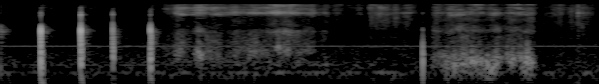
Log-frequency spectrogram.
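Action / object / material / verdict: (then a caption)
tap / small solid wooden blocks / wood / none. Two small, solid light-wood blocks are tapped and rubbed together by hand. Four quick, bright, dry clicks come first, followed by a soft scraping rub. A single sharp tap then leads into another brief stretch of rubbing.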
